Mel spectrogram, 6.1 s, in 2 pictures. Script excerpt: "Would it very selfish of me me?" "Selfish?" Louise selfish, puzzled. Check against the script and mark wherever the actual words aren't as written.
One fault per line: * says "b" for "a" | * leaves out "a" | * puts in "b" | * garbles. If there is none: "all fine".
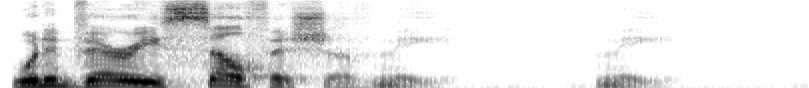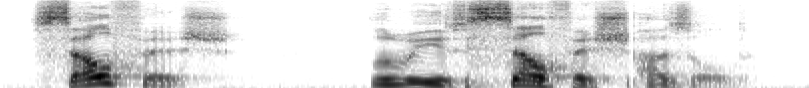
all fine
